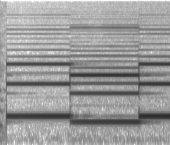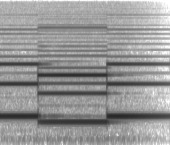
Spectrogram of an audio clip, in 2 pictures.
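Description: An ambulance siren wails in a steady two-tone pattern, switching between a high and a low note about once per second. It sounds loud, with no voices.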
